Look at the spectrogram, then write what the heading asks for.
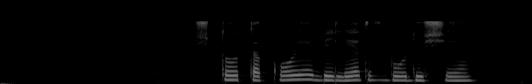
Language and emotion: Russian, neutral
